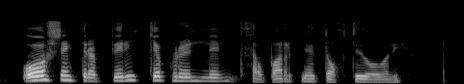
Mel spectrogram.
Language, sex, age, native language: Icelandic, male, 16, Icelandic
